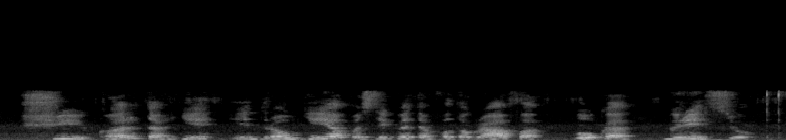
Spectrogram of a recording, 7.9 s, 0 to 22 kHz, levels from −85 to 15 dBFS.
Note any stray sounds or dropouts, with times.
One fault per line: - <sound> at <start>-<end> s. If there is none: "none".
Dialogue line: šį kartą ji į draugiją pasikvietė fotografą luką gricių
none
